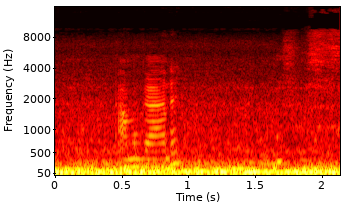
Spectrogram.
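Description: Steady low road and engine rumble inside a moving car's cabin, with a brief voice about half a second in.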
